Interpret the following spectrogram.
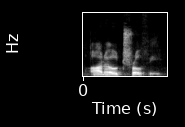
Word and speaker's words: autotrophy: Autotrophy. Yeah, autotrophy is how you say that, pardon me.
